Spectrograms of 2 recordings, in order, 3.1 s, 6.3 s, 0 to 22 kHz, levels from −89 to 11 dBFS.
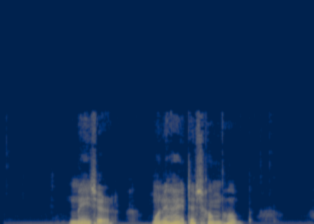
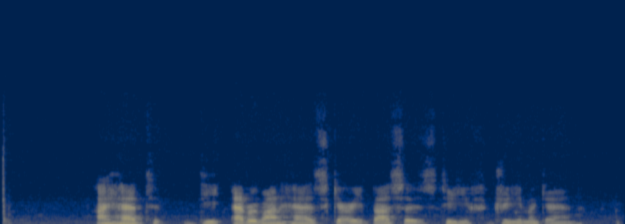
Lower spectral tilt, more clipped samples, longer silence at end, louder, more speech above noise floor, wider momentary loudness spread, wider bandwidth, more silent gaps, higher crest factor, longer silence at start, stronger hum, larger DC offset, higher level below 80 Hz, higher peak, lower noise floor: about the same, -7.5 dB/octave vs -7.5 dB/octave; neither; first, 0.7 s vs 0.45 s; first, -26 LUFS vs -32 LUFS; first, 40 dB vs 33 dB; second, 8 LU vs 14 LU; about the same, 11 kHz vs 11 kHz; neither; about the same, 18 dB vs 20 dB; first, 0.7 s vs 0.05 s; first, 50 Hz at -45 dBFS vs none; neither; first, -48 dBFS vs -70 dBFS; first, -10 dBFS vs -14 dBFS; about the same, -64 dBFS vs -66 dBFS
